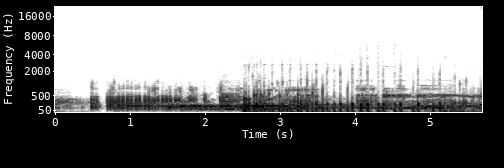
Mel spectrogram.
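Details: A girl's stomach growling: long, low gurgling and bubbling rumble with rising squeaky tones, ordinary borborygmi from gas and fluid moving through the gut.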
